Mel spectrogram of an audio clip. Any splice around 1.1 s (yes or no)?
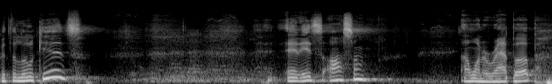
no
